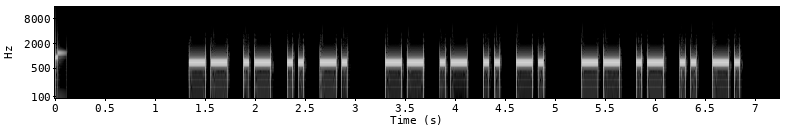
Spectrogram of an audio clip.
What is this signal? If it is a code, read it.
Morse code, heard as a keyed tone, about 22 wpm, 700 Hz. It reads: MAIN MAIN MAIN
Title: Top 500 Words Repeated 22wpm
